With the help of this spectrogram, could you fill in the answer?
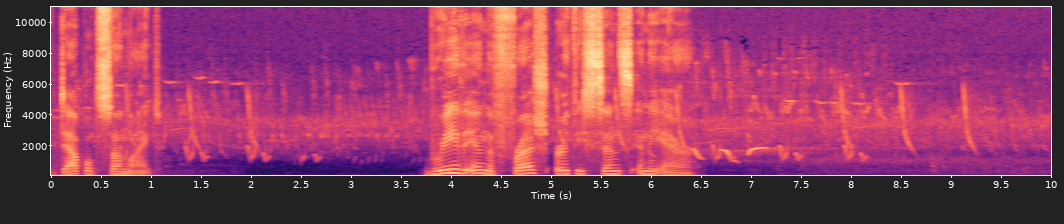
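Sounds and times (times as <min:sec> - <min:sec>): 
speech: 0:00.0 - 0:01.2, 0:03.8 - 0:06.6
several birds chirping and whistling in a quiet forest: 0:01.1 - 0:03.7, 0:06.3 - 0:09.9.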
